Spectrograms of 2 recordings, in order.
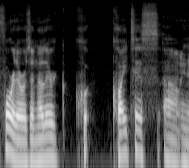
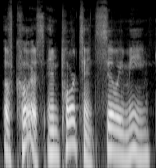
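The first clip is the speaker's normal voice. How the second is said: higher, louder put-on girlish reply; mock-apologetic Husk; 6 semitones higher, 4 dB louder than usual. Husk covers her slip to the man, higher mock-apologetic voice. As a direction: play up the fake silly-me correction.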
